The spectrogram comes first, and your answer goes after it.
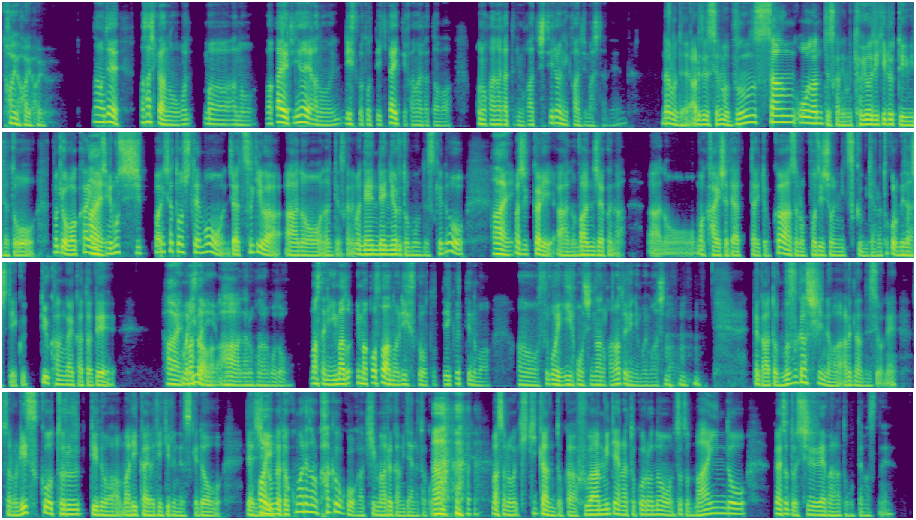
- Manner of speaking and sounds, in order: chuckle
- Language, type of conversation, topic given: Japanese, advice, どうすればキャリアの長期目標を明確にできますか？
- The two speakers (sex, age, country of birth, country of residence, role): male, 20-24, Japan, Japan, advisor; male, 30-34, Japan, Japan, user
